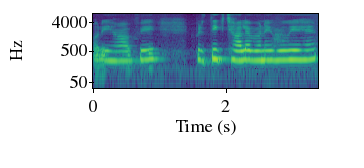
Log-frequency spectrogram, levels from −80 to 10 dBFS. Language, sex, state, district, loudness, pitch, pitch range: Hindi, female, Uttar Pradesh, Hamirpur, -14 LUFS, 270 Hz, 260-275 Hz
